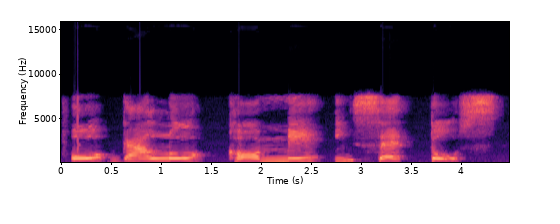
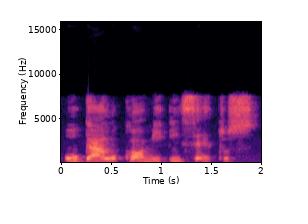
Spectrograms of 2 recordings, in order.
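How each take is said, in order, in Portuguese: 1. Cada vogal soa plenamente, exatamente como está escrita. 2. O O átono soa como U, as vogais são reduzidas. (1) "para eu ler o som do O, do E, tudo certinho, eu vou ler assim" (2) "Mas normalmente a gente fala assim"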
